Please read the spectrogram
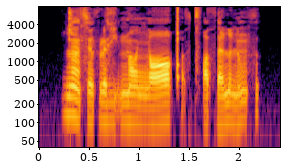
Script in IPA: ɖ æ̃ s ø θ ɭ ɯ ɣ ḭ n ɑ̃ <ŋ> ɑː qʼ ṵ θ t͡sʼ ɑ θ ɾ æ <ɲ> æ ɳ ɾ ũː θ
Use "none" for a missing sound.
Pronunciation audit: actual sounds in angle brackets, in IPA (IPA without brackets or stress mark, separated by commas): ŋ, ɳ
